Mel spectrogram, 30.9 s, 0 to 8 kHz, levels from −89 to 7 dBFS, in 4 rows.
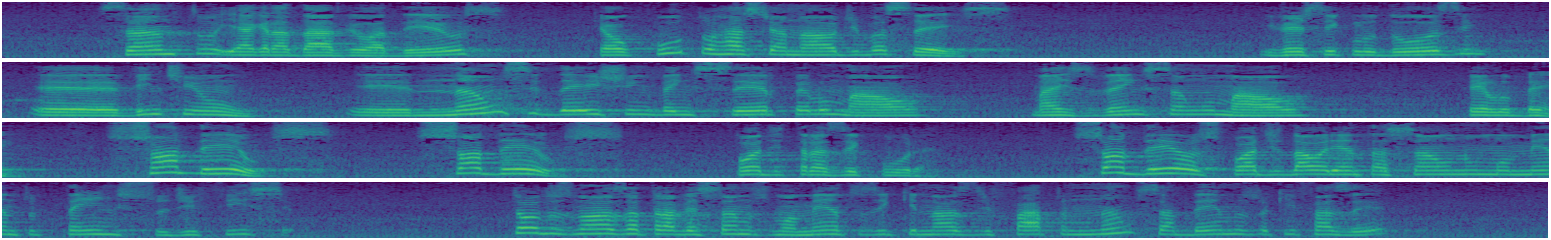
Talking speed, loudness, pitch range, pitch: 115 wpm, -25 LUFS, 165-215 Hz, 200 Hz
